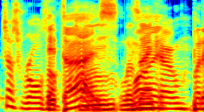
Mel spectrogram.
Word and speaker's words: Lazenko: So what is the It's Lazenko. Zen not Zank. Like it's like of people say Zank it cuz it just rolls off the tongue Lazenko.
